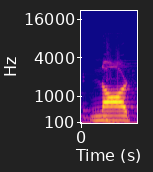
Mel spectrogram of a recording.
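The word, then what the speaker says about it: knot: तो इनकी प्रोनाउंसिएशन कुछ इस प्रकार से हो जाती है, नो, नाइट, नॉट, नाइफ और नॉक।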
